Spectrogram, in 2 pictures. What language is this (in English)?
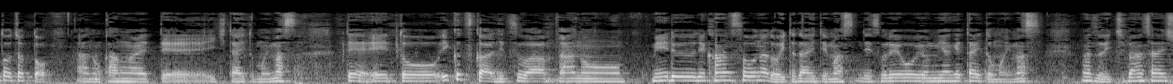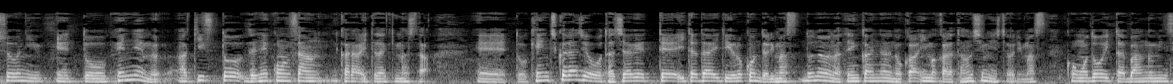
Japanese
